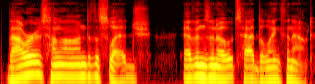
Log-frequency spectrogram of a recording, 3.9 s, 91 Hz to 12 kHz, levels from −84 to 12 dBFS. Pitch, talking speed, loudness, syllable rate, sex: 130 Hz, 200 wpm, -15 LUFS, 5.3 syllables/s, male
